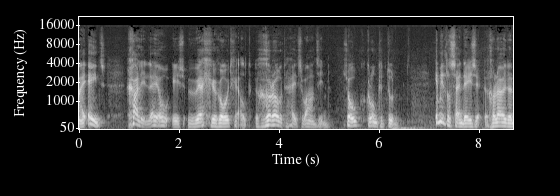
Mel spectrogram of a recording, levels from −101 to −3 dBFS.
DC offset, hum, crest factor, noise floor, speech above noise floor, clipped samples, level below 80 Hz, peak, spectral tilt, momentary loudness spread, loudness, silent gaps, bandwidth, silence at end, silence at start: under 0.1%; none; 16 dB; -43 dBFS; 23 dB; under 0.1%; -50 dBFS; -4 dBFS; -5.5 dB/octave; 12 LU; -21 LUFS; none; 16 kHz; 0 s; 0 s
